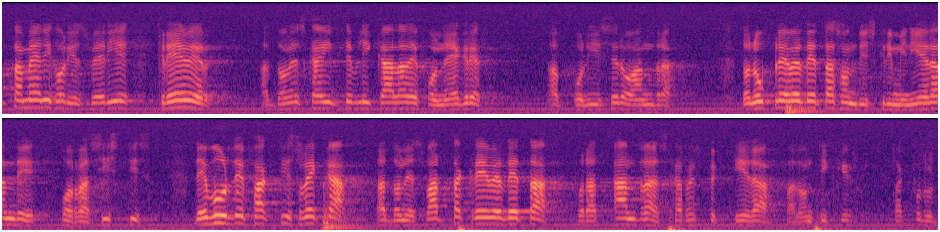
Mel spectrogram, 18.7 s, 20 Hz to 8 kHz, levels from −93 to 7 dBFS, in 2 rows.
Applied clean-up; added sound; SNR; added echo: none; Thump, thud + Bowed string instrument; 10 dB; none.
